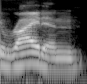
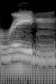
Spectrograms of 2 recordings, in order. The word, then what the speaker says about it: Raiden: middle of each side yes we got a Ryden on the right um or Raiden sorry Mortal Kombat pronunciation right Raiden's this game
